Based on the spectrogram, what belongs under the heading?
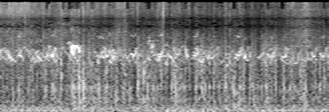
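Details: Baby chicks chirping: a steady stream of high, short peeping notes overlapping continuously, with one louder peep near the start, over a low background hum.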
